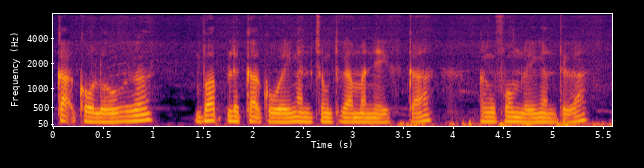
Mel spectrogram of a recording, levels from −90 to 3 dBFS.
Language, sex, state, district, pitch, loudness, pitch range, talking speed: Wancho, male, Arunachal Pradesh, Longding, 120 Hz, -17 LUFS, 115-130 Hz, 215 wpm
